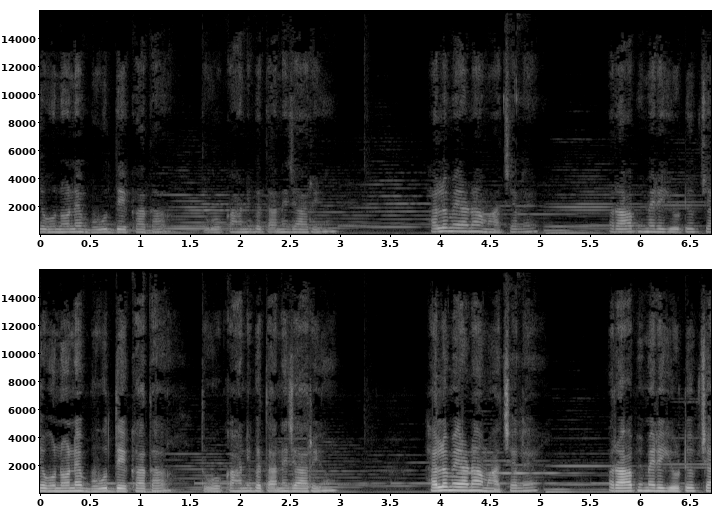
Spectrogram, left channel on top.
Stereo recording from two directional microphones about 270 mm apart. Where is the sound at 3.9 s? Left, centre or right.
Right.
